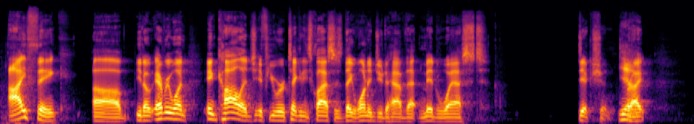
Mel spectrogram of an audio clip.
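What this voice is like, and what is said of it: Slight Southern American accent. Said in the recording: “I can hear a little bit of a Southern accent with you”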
